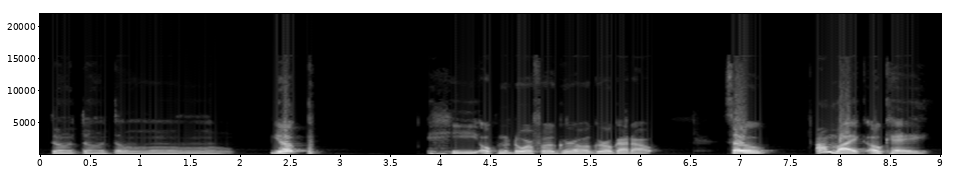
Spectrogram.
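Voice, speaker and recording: Woman with a lowish voice telling stories casually. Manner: colloquial, animated retelling with acted-out dialogue. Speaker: storyteller addressing her audience. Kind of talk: casual storytime chat.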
